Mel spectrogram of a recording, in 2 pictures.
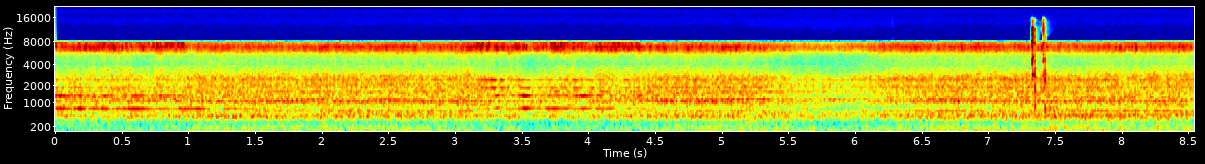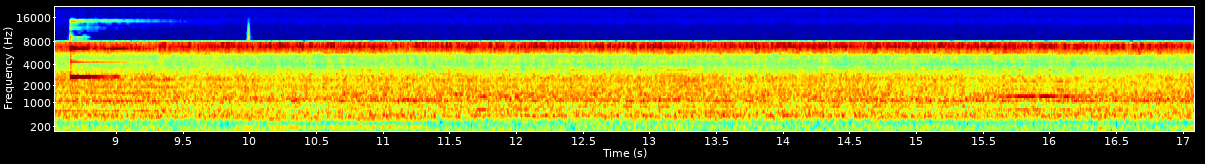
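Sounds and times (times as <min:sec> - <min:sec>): sawmill humming: 0:06.1 - 0:17.0
sharp click: 0:07.3 - 0:07.5
short metallic ring: 0:08.6 - 0:09.5.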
